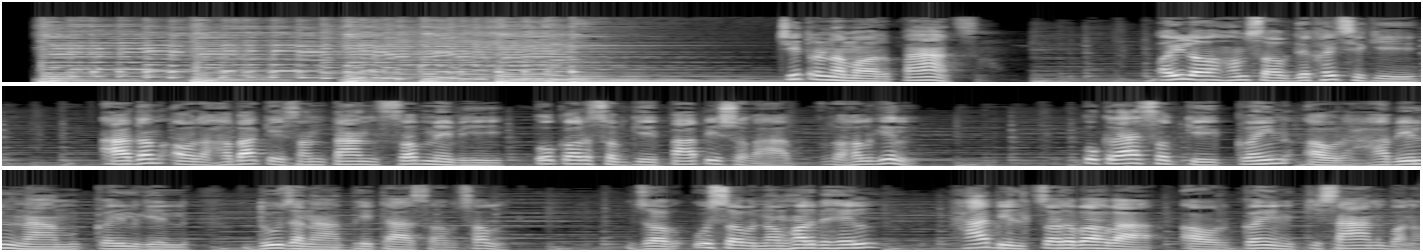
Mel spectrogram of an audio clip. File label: maithili thetiya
